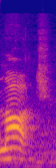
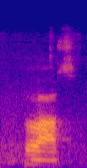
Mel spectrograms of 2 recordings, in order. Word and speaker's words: large: The next one is about the pronunciation of the word large. Can you say it again? Yeah. Large. Lost. Yes. Yeah, remember to pronounce the ending sound.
